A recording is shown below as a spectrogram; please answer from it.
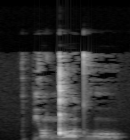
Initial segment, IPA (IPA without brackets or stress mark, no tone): pʲ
